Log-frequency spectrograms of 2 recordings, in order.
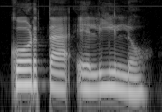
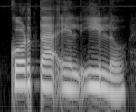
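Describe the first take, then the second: First: It is said at a slower pace. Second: It is said at a quicker pace.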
